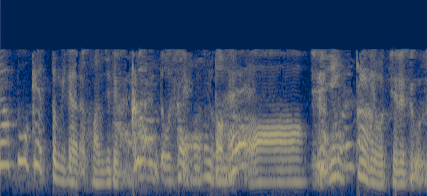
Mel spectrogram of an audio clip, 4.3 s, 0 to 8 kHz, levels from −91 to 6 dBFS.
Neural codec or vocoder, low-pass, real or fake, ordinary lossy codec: vocoder, 22.05 kHz, 80 mel bands, HiFi-GAN; 7.2 kHz; fake; AAC, 16 kbps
